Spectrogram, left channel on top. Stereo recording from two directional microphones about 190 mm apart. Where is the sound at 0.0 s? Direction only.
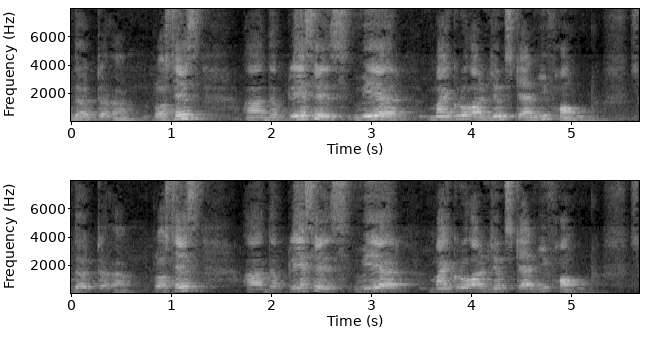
15° left (ahead or behind).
